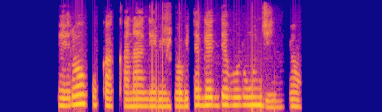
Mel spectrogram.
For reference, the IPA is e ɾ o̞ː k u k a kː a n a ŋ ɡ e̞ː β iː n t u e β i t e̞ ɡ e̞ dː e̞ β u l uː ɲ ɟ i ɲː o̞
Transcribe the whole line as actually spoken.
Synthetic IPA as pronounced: e ɾ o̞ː k u k a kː a n a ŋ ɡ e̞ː β iː n t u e β i t e̞ ɡ e̞ dː e̞ β u l uː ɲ ɟ i ɲː o̞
